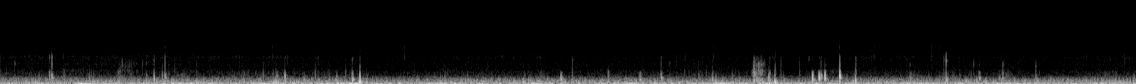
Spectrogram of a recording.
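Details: Male abdomen heard through a stethoscope after drinking a chocolate protein shake: steady low rumbling with scattered gurgles and squelches; active stomach growling, normal bowel sounds.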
